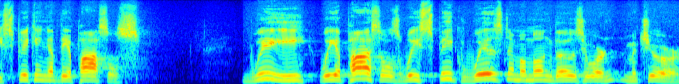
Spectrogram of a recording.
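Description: This man's voice is high-pitched, with ordinary pitch variation and a Texan accent. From central Texas. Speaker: pastor. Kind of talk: sermon.

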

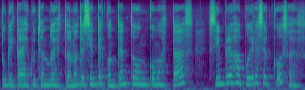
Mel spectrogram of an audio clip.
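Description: Her tone is dark and mellow. The woman's pitch is fairly high, with ordinary variation. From Chile. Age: 20s. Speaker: model. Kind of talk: casual chat.

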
